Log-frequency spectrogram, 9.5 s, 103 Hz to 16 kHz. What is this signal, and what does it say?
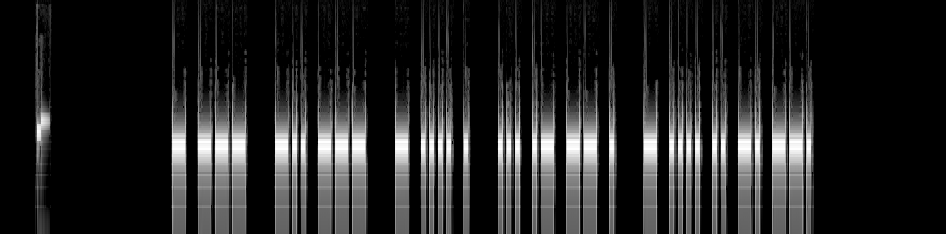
Morse code, heard as a keyed tone, about 28 wpm, 700 Hz. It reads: TO DO THE SAME THING
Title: Sets of 5 Words Encore 28wpm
